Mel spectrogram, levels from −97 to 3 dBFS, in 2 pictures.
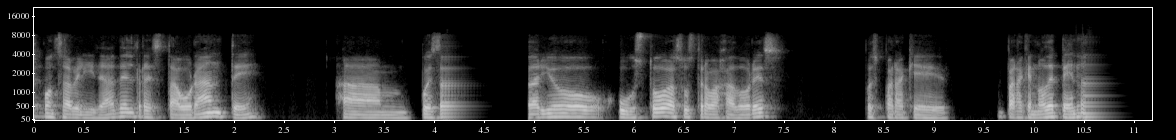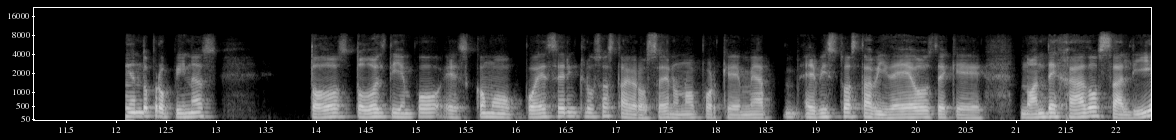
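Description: At 4.08 to 4.95 s the audio cuts out for about 0.87 s, most likely a long network dropout. The receiver stretches the last sound into a fading buzz, and for roughly the final half of the gap only near-silence remains before the speech resumes with that stretch missing. On a spectrogram the last frame's harmonics smear flat and fade into a blank band. The waveform shows a decaying envelope, then a flat line.

Three short concealed packet losses follow in quick succession: 10.40 to 10.43 s, then 10.45 s and 10.48 s. Each drops about 10 ms of audio, and the decoder patches the hole by extending the preceding sound before crossfading back. The result is a quick wobbly smear rather than a gap. A spectrogram shows brief blurred patches where the fine detail goes steady, and the waveform has small kinks at each seam.

Right after, from 10.53 to 12.10 s, comes a second long network dropout of about 1.57 s, again likely the cause. 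The concealment fades out quickly and leaves about 1.2 s of silence or low steady noise before the audio returns without the lost section. The waveform goes flat for most of that span.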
